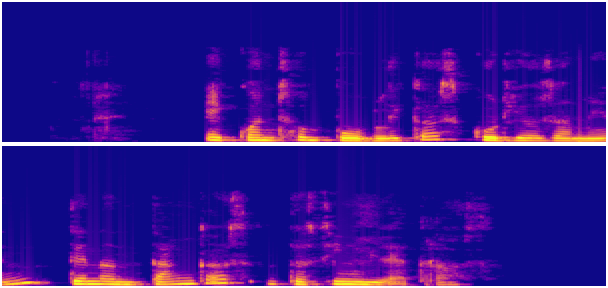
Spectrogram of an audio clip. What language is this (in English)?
Catalan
